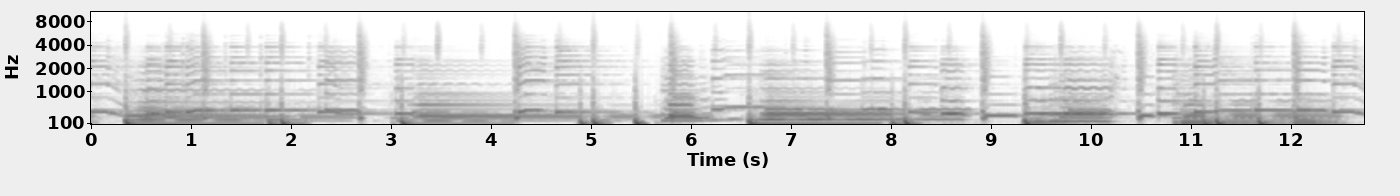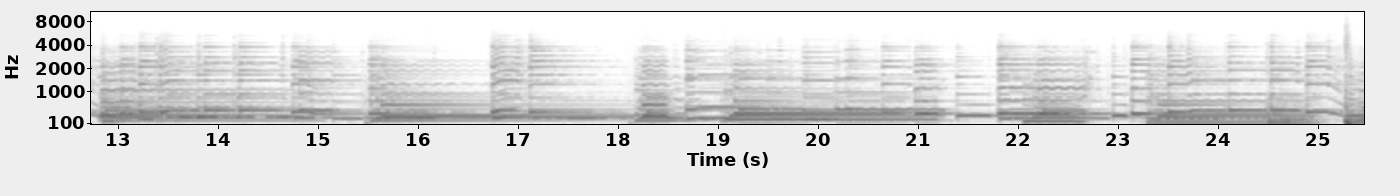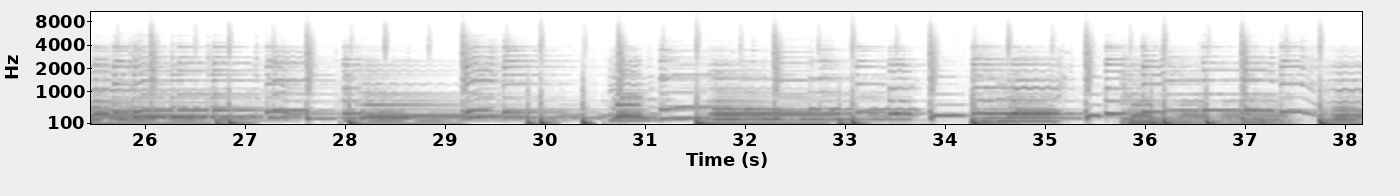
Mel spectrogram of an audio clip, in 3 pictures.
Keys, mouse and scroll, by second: 1.3 ctrl+z, 4.3 ctrl+z, 15.5 ctrl+z, 23.2 alt+Tab.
